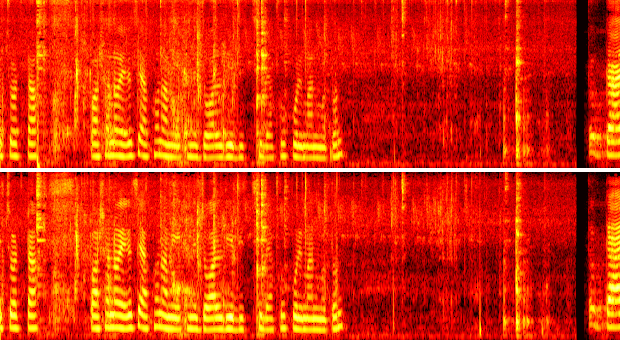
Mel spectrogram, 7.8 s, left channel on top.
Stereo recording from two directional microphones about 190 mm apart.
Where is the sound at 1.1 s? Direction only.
15° right (ahead or behind).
